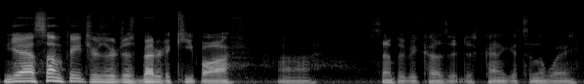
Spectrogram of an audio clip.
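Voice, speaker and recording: Low deep guy hosting a casual hobby radio chat, kinda halting as he thinks out loud. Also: a little hiss or hum. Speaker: radio hobbyist host showing viewers CB radio gear.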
